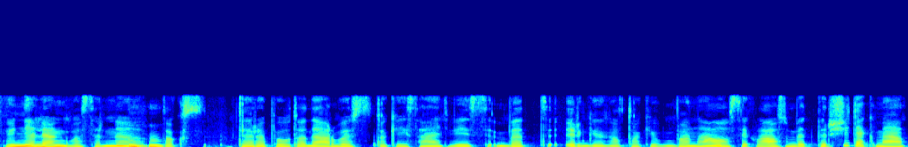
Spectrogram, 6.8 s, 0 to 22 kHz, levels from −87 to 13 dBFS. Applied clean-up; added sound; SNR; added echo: none; none; none; none.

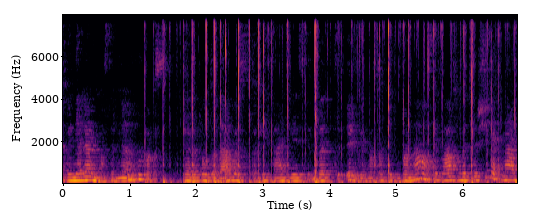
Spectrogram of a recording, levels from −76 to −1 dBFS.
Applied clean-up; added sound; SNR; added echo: none; Typing; 7 dB; reverberation time 0.6 s.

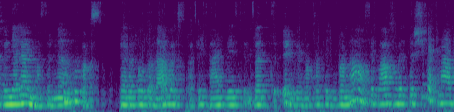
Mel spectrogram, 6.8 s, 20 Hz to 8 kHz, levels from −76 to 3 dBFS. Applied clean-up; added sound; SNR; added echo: neural separator model SepFormer DNS4.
